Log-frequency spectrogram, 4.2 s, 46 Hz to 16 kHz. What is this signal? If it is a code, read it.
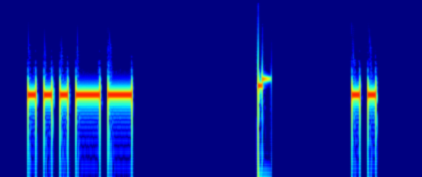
Morse code, heard as a keyed tone, about 15 wpm, 700 Hz. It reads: 3 I
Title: Single Letter-Number 15wpm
